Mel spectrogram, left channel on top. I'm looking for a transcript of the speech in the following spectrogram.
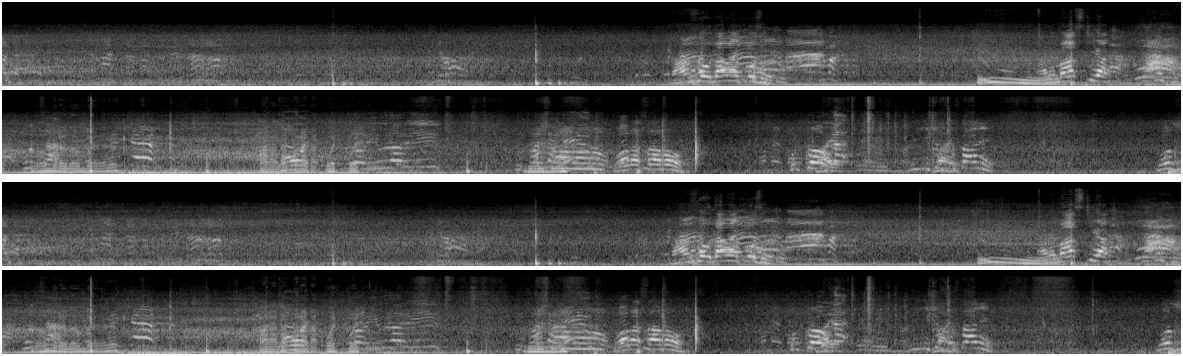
Rázov, dávaj pozor. Ale má stíhač. Dobre. Paráda, poď. Dobra, Samo. Kupko, vidíš, čo sa stane?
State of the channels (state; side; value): normal; both; correlation 0.46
